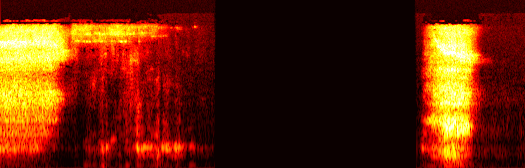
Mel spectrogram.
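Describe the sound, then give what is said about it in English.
Deep breaths drawn in during a guided solstice meditation: loud, breathy rushes of air, a long one at the start and another short one a few seconds later, with a quiet gap between. “Go ahead, take some nice deep breaths here as you breathe in the sun, like through your heart, through your eyeballs, basically. Go ahead, together, inhales.”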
